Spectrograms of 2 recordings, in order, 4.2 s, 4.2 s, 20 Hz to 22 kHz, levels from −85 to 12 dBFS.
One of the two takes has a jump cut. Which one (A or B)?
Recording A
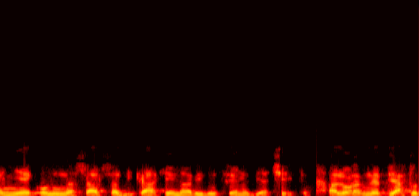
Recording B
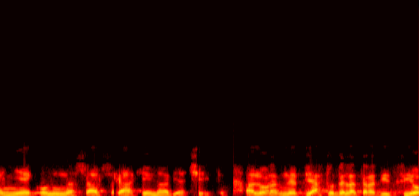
B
